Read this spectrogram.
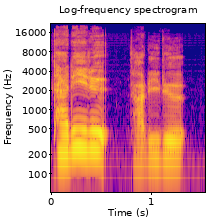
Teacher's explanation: a little bit more up on that ru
